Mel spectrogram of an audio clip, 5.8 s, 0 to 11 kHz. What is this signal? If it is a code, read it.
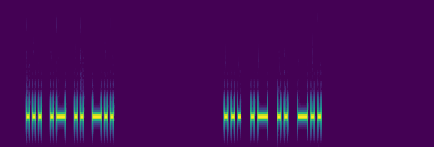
Morse code, heard as a keyed tone, about 28 wpm, 700 Hz. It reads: SAID SAID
